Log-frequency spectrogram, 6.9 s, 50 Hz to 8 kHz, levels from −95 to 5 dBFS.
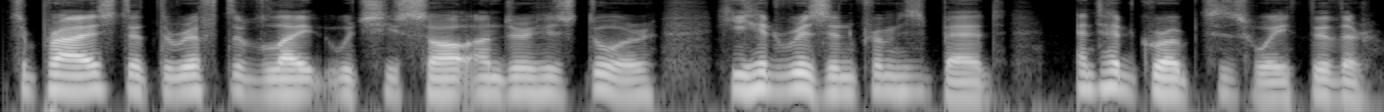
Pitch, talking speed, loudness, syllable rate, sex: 115 Hz, 210 wpm, -20 LUFS, 4.8 syllables/s, male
